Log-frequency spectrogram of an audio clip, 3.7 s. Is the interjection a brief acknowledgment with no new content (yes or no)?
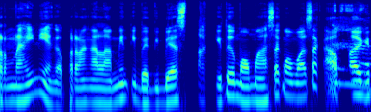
no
